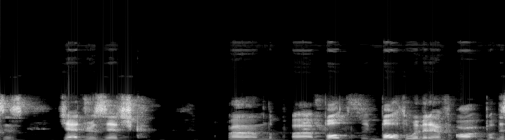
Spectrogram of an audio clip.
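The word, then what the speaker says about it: Jędrzejczyk: Claudia Gadella versus Joanna, and let me help you pronounce this, Jedrzejczyk.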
